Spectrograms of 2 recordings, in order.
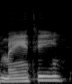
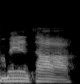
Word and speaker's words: Manti: Well, the Mormon word we messed up, we said Manti, and it's Manti. Oh, yeah.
